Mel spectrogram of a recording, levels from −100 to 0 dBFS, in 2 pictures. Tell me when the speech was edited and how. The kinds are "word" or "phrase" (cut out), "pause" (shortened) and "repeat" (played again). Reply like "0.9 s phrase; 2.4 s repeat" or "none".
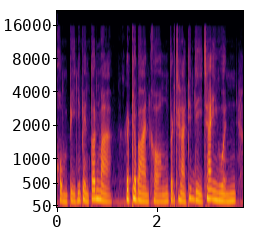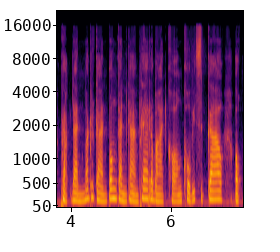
none

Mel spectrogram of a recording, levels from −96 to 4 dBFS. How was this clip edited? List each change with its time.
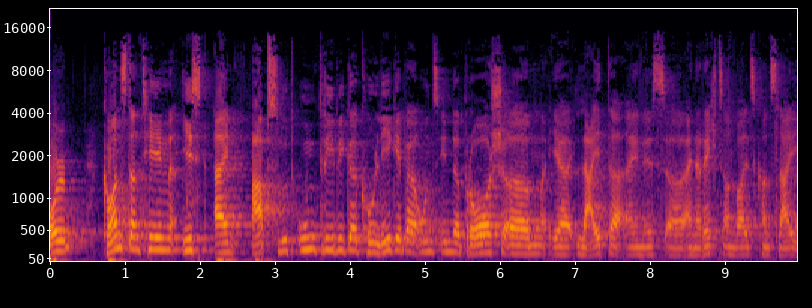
7.0 s word

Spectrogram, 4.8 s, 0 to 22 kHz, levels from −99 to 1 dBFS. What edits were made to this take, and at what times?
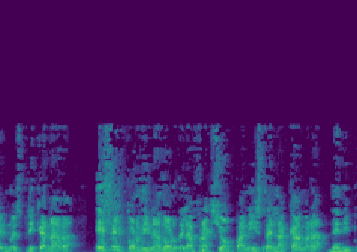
1.2 s pause

